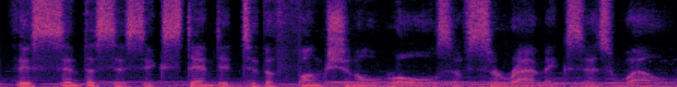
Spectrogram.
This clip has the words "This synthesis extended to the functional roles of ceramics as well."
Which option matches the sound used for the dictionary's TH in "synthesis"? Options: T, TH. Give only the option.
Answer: TH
